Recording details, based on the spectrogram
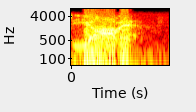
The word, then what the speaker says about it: Yahweh: It was spelled in the Hebrew YHVH, but pronounced Yahweh.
